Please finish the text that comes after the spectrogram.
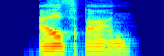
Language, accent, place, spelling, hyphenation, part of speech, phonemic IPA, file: German, Germany, Berlin, Eisbahn, Eis‧bahn, noun, /ˈaɪ̯sˌbaːn/, De-Eisbahn.ogg
- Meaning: 1. ice rink 2. iced track (for bobsleigh etc.)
